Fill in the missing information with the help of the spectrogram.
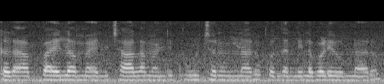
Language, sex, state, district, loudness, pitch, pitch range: Telugu, female, Telangana, Mahabubabad, -16 LUFS, 195 Hz, 195-205 Hz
